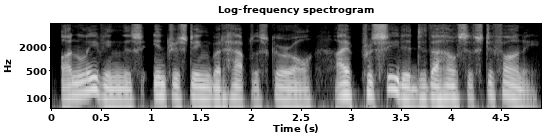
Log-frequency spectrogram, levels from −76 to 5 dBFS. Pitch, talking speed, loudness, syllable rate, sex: 100 Hz, 170 wpm, -17 LUFS, 5.4 syllables/s, male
